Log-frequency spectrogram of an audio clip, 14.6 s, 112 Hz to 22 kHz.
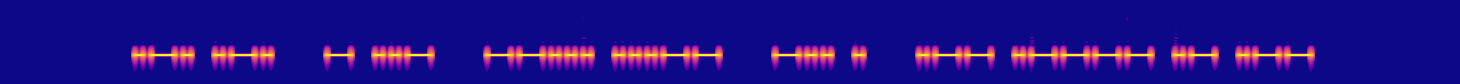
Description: Morse code, heard as a keyed tone, about 15 wpm, 700 Hz. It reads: RR TU 73 DE W1AW
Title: Speed-Racing Common QSO Phrases Encore - 15wpm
